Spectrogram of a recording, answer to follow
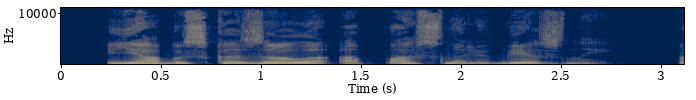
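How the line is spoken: Cooing. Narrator (Russian): проворковала дама в кремовом платье

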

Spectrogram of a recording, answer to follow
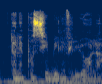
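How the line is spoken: Murmured, suppressing boiling anger. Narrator (Italian): mormorò lui, cercando di domare la propria collera bollente

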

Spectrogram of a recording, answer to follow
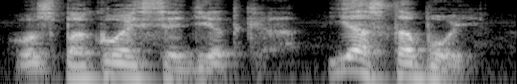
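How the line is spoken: Plain. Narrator (Russian): сказал он

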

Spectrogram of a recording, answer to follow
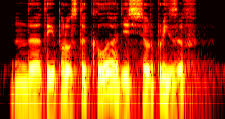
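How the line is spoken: Laughing. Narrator (Russian): рассмеялся Васин

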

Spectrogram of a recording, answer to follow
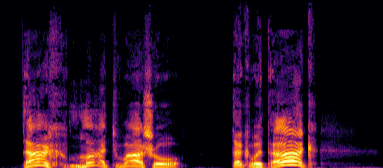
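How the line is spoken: Wheezing, consumptive cough. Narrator (Russian): С хрипом, чахоточным кашлем

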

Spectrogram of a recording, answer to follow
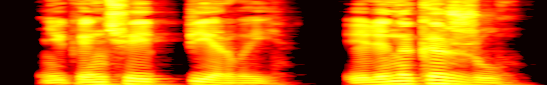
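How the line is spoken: Stern. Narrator (Russian): строго сказал Андрей Павлович

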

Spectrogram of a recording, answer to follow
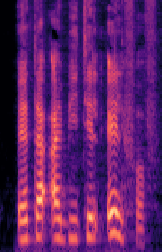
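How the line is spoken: Plain. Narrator (Russian): ответила Талия

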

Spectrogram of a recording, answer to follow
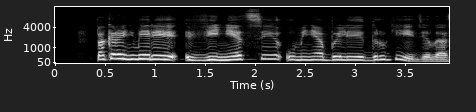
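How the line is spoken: Plain. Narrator (Russian): сказал Хиллер

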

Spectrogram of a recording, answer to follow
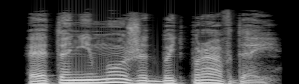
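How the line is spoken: Hoarse whisper. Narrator (Russian): хрипло прошептал

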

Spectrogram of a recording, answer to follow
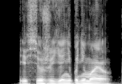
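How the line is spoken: Muttered. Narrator (Russian): пробормотал Гант

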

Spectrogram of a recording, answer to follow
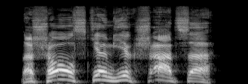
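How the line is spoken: Furious yelling at son. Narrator (Russian): орал Ливан Кабляшвили на сына

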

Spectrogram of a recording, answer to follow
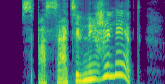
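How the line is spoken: Exclamation. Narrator (Russian): воскликнула мама

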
